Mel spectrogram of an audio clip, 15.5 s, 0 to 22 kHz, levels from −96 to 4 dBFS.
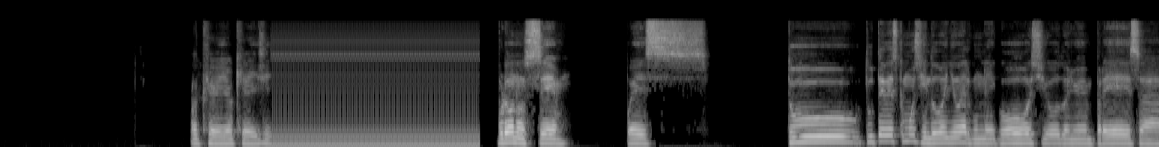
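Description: From 3.63 to 6.39 s, a system hang loop repeats one 23 ms slice. It buzzes at 43.1 Hz, fitting a stuck 1024-sample buffer.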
